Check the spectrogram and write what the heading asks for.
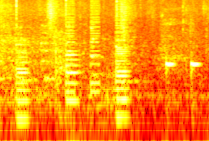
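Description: Faint background music: a light melody of short, separate pitched notes about two a second, with two short high beeps near the end.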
